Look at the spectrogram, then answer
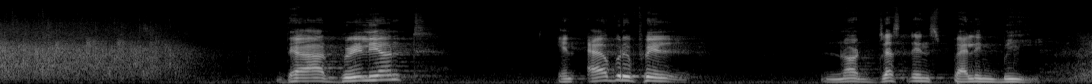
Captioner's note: applause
